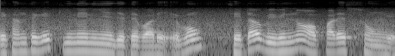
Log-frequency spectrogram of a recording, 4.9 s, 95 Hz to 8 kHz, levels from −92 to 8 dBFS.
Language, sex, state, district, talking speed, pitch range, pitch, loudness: Bengali, male, West Bengal, Jalpaiguri, 145 wpm, 120-145 Hz, 135 Hz, -19 LUFS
